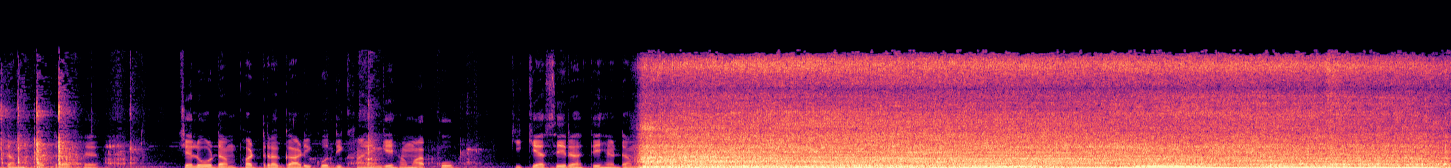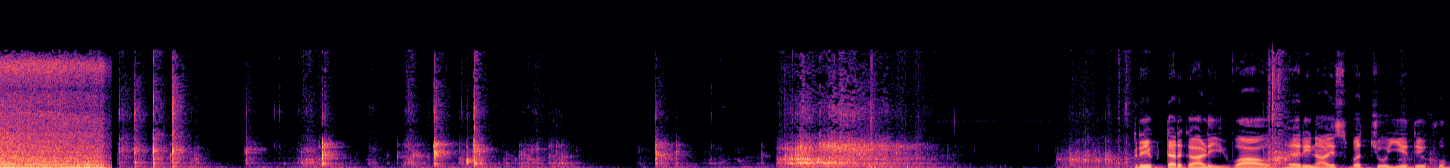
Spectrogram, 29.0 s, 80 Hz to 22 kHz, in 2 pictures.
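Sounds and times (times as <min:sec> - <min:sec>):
diesel truck engine running: 0:06.3 - 0:15.6.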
